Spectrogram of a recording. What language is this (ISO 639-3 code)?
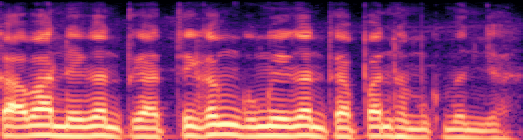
nnp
